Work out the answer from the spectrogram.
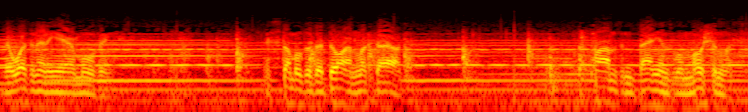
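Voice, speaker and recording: An actor playing a tough, weary sea captain who narrates in terse, dry, hard-boiled 1940s radio style. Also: male voice, deep voice, close to an everyday voice. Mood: tense narration. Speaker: lead actor and first-person narrator. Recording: tinny vintage radio recording, loud music.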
